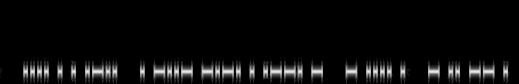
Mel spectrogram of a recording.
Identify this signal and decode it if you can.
Morse code, heard as a keyed tone, about 34 wpm, 600 Hz. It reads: HEEL EXCEPT THE TIME
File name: the old man and the sea 2 35wpm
